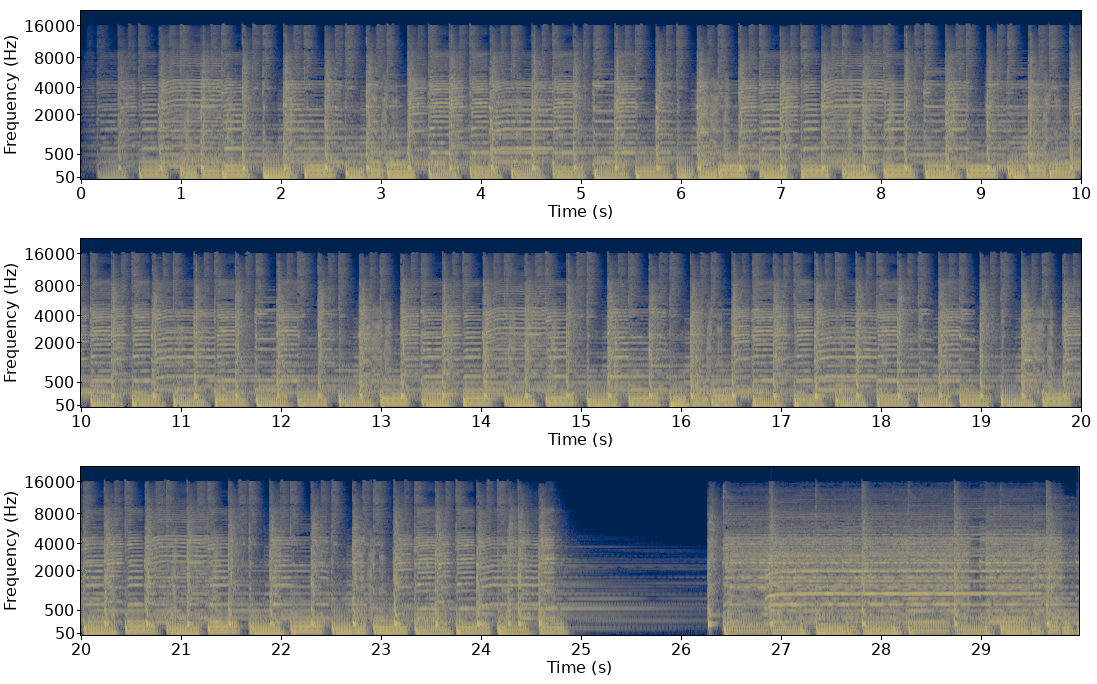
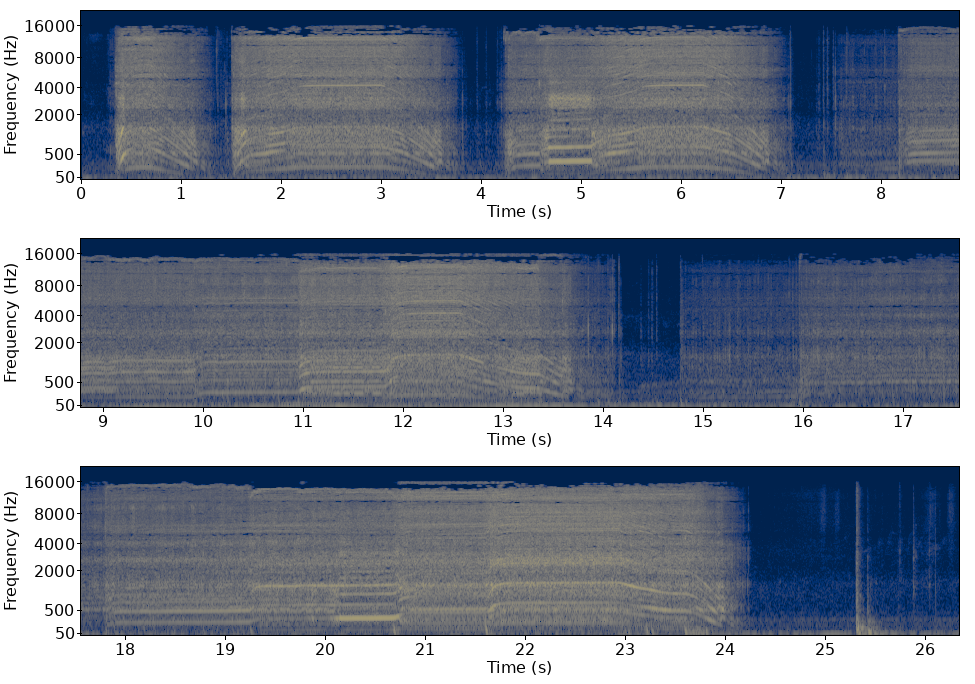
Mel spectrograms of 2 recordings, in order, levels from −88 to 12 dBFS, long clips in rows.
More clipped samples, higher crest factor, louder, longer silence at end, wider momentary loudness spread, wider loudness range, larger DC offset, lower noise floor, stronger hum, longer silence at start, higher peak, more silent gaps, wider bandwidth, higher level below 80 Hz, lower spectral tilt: neither; second, 14 dB vs 20 dB; first, -14 LUFS vs -21 LUFS; second, 0 s vs 0.45 s; second, 4 LU vs 18 LU; second, 2 LU vs 14 LU; neither; second, -45 dBFS vs -53 dBFS; neither; second, 0.1 s vs 0.35 s; first, 0 dBFS vs -6 dBFS; neither; about the same, 17 kHz vs 16 kHz; first, -22 dBFS vs -50 dBFS; first, -4 dB/octave vs 0 dB/octave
